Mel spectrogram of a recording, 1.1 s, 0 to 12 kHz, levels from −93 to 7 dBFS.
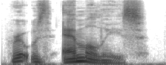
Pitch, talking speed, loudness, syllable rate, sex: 105 Hz, 215 wpm, -19 LUFS, 6.7 syllables/s, male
